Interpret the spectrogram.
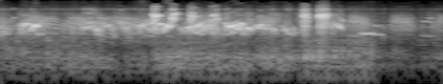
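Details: Chorus of budgies chirping in an outdoor colony: many overlapping high chattering notes and short warbles, with soft wing flutters mixed in.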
